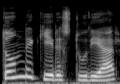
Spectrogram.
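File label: "Donde Quiere Estudar", Spanish, female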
